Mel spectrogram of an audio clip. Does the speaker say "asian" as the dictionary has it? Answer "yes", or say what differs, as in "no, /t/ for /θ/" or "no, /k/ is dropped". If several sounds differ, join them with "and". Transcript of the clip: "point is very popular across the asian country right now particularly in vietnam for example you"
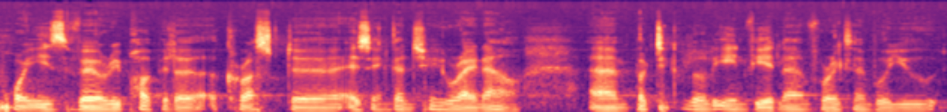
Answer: no, /z/ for /ʒ/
